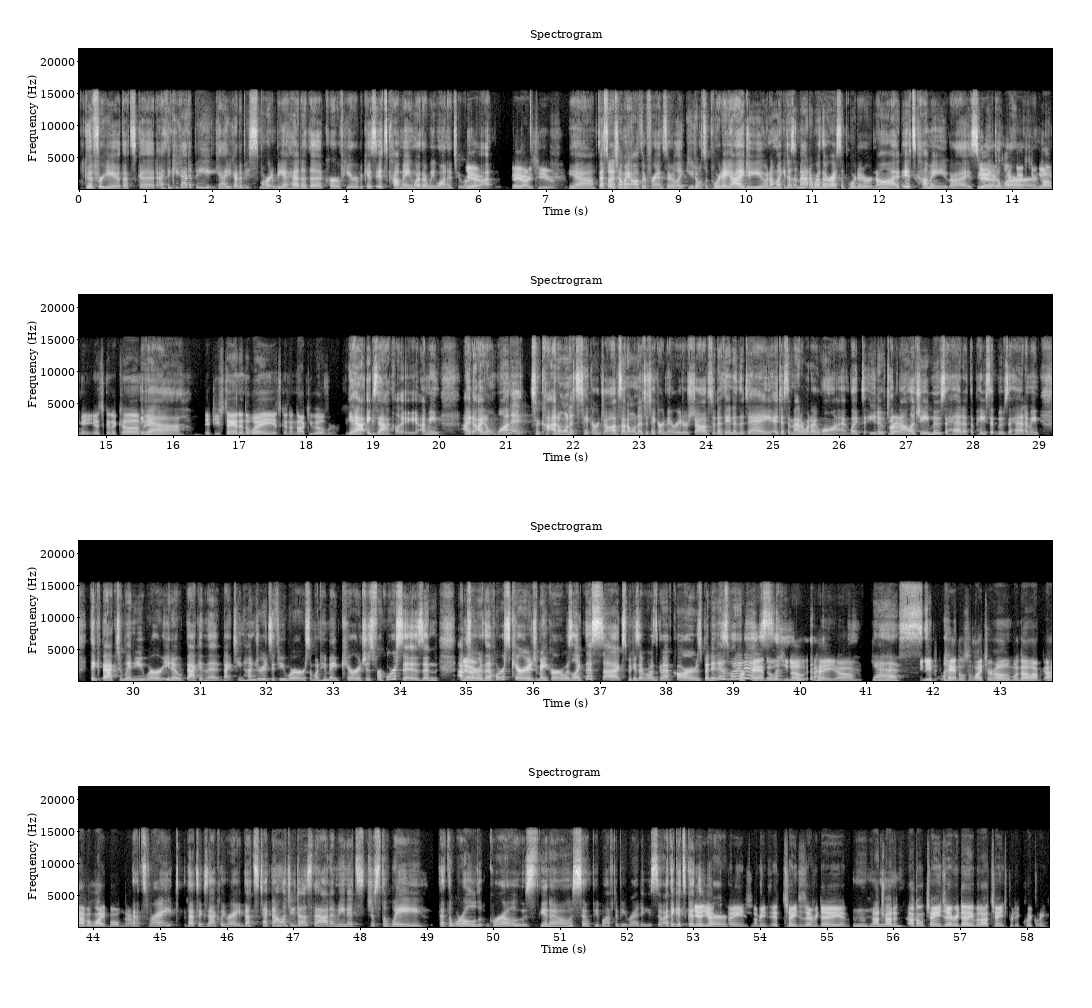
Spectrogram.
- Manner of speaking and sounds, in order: other background noise; laugh; chuckle
- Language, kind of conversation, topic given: English, unstructured, What recent news story worried you?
